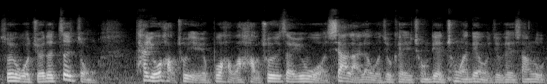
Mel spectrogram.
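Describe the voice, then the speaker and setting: Very fast speech from a man at a medium pitch with ordinary pitch variation, over noticeable background noise. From Guangdong, China. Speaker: car owner, software product manager. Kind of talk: casual chat.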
